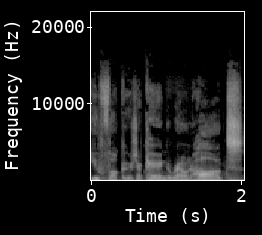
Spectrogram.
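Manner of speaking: gravelly, low whispering. Show the others how the actor talks, in a low, gravelly Clint Eastwood voice. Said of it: "so low and gravelly".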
